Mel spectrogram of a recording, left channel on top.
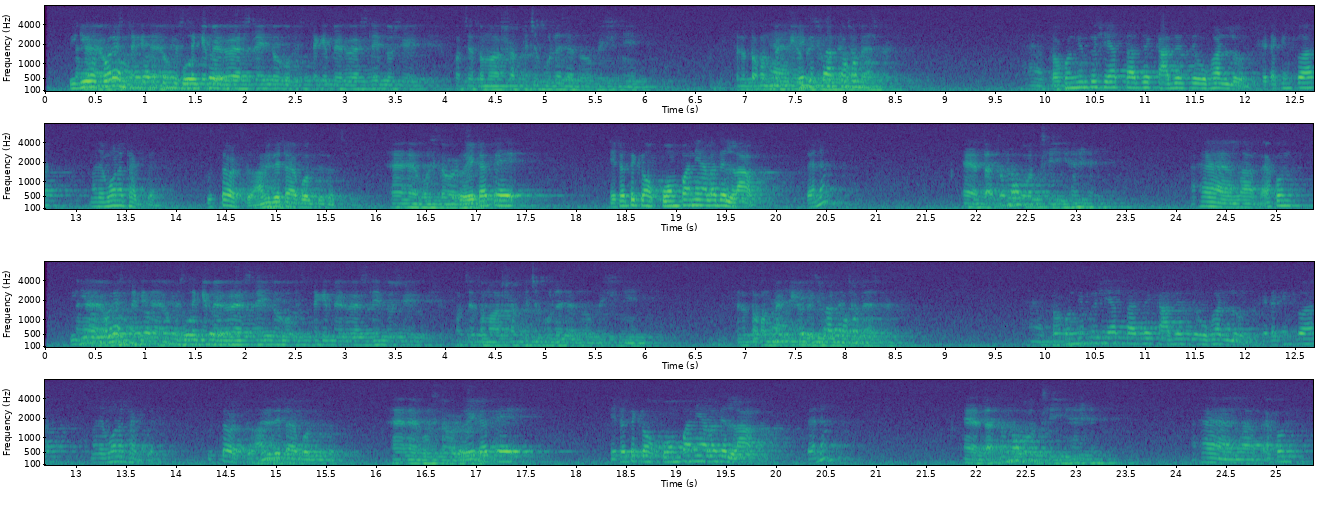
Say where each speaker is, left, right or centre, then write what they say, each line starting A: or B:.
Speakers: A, on the left; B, on the left.
A: ভিডিও
B: হ্যাঁ
A: করে
B: অফিস থেকে
A: মনে করো
B: হ্যাঁ
A: তুমি
B: অফিস
A: বলছো
B: থেকে বের হয়ে আসলেই তো অফিস থেকে বের হয়ে আসলেই তো সে হচ্ছে তোমার সবকিছু ভুলে যাবে অফিস নিয়ে সে তো তখন
A: হ্যাঁ
B: ব্যক্তিগত
A: সে কিন্তু
B: জীবনে
A: আর তখন
B: চলে আসবে
A: হ্যাঁ
B: হুম,
A: তখন কিন্তু সে আর তার যে কাজের যে ওভারলোড সেটা কিন্তু আর মানে মনে থাকবে না বুঝতে পারছো
B: হ্যাঁ
A: আমি যেটা বলতে চাচ্ছিলাম
B: হ্যাঁ হ্যাঁ বুঝতে পারছি
A: তো এটাতে এটাতে কোম্পানি আলাদা লাভ তাই না
B: হ্যাঁ তা তো লাভ হচ্ছেই <laughs>
A: হ্যাঁ লাভ এখন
